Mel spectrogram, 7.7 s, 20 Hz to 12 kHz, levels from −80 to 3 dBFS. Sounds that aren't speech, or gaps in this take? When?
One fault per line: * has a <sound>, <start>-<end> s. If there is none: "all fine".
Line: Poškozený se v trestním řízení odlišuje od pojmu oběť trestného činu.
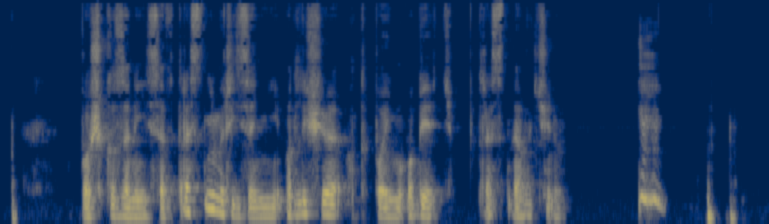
* has a throat clearing, 6.4-6.7 s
